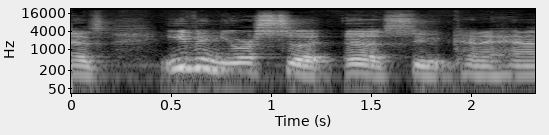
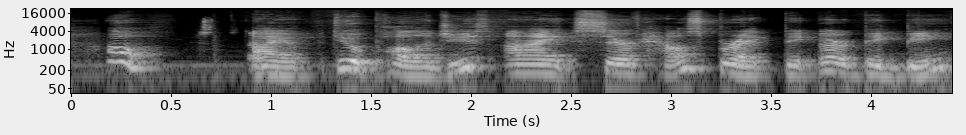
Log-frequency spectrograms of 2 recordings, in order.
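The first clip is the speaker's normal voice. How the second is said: flustered, stuttering stammer in a put-on voice; 2 semitones higher than usual. Voicing a guest caught off guard by a player: stuttering in character. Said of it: "stutters and, like, fixes it".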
